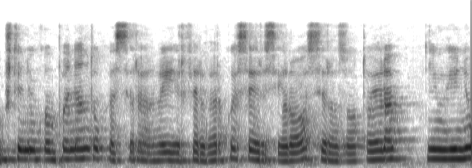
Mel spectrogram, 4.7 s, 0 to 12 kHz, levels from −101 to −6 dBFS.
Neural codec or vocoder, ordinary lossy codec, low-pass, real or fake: codec, 16 kHz, 4 kbps, FreqCodec, larger model; MP3, 96 kbps; 7.2 kHz; fake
